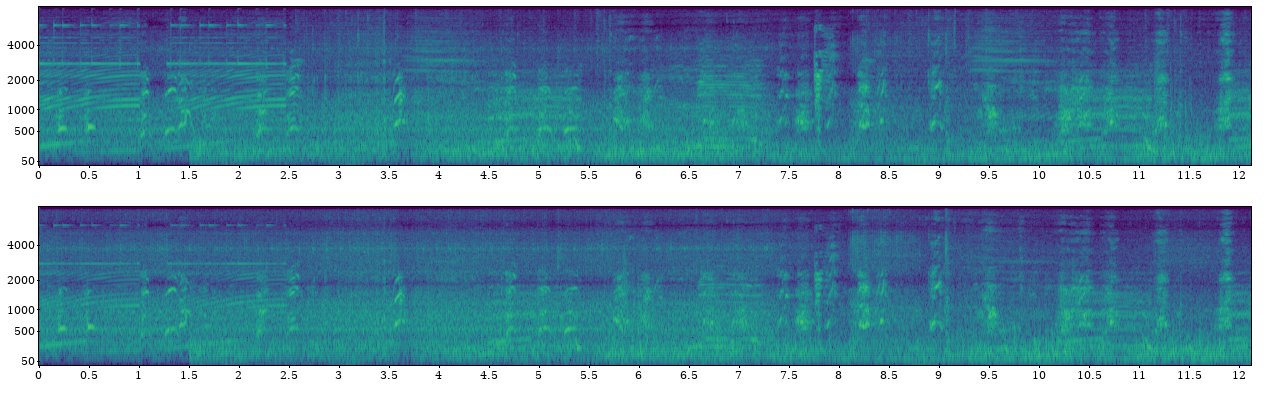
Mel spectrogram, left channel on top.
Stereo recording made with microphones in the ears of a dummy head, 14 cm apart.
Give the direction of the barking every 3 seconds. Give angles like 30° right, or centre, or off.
20° left, 10° left, 10° right, centre.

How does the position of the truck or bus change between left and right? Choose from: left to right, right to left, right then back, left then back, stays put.
stays put.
